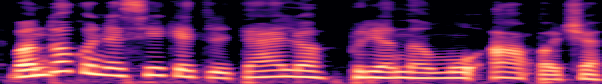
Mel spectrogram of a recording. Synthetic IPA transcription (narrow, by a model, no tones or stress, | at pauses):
ʋɐnd̪uɔkoːnʲɛsʲiɛkʲɛt̪ʲɪlʲt̪ʲæːlʲoːpʲɾʲiɛnɐmuːʔɑːpɐt͡ʃʲɛ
